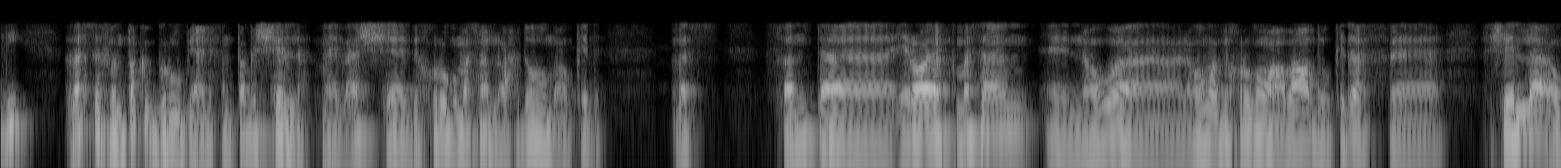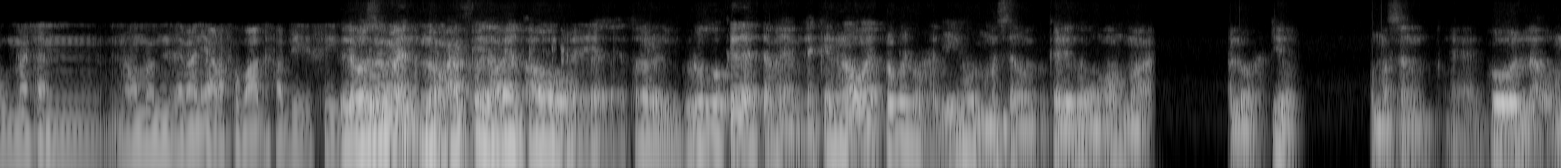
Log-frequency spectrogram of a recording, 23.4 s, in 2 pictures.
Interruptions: present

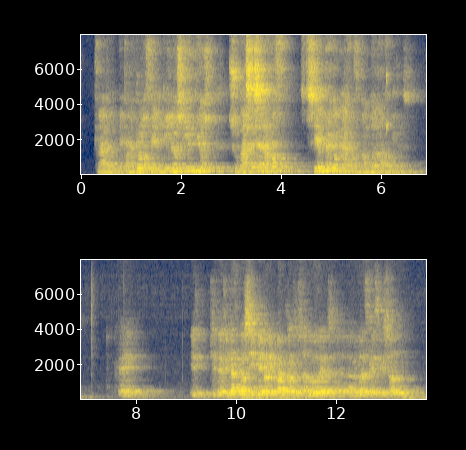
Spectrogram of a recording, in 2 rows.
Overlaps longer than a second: none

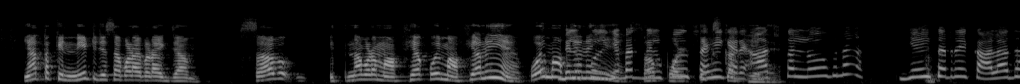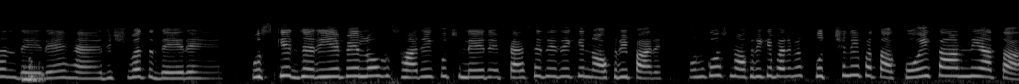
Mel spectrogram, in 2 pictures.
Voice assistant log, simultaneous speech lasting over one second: present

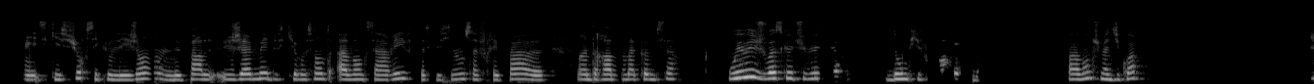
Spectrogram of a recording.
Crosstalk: none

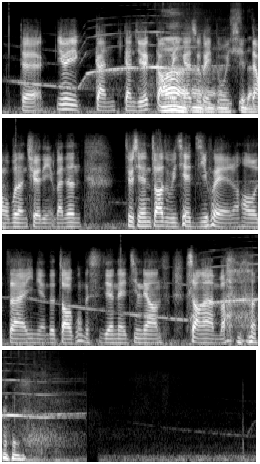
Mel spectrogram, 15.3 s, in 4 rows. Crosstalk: present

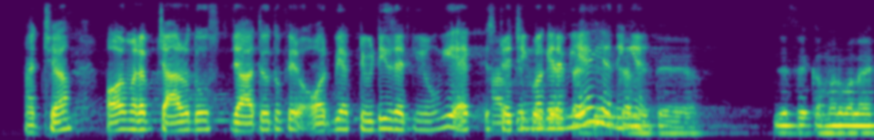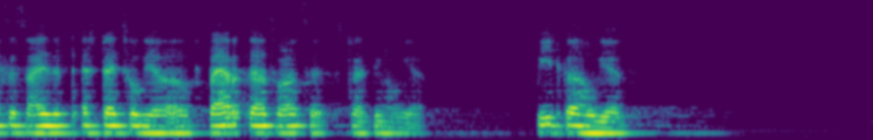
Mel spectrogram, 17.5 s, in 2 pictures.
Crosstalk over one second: present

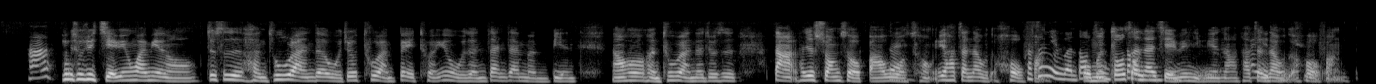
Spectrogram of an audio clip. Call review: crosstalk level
present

